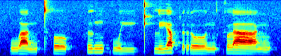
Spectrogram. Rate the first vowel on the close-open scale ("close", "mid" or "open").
open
